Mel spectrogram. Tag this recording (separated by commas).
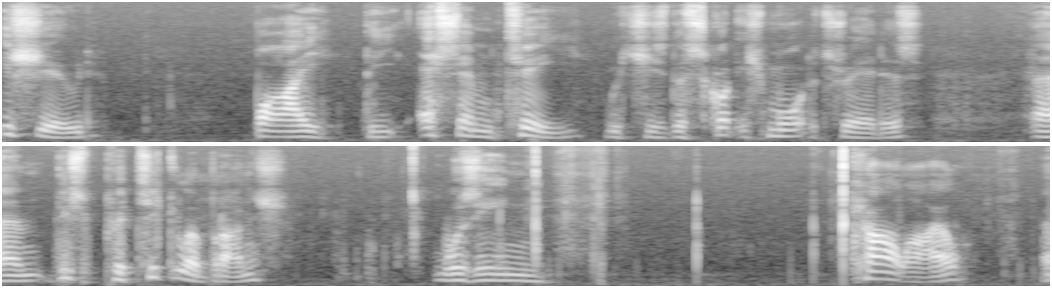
Speech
